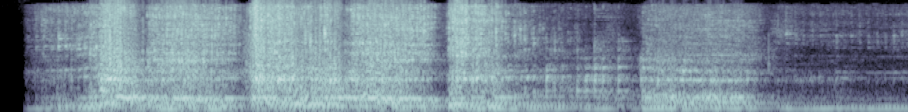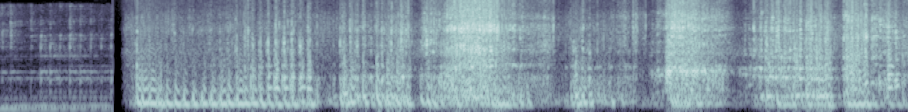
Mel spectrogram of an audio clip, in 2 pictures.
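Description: A lion roars loudly in a series of deep, rough bursts, pausing briefly midway before a second, even more forceful run of roars. No one speaks.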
